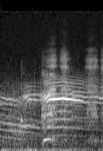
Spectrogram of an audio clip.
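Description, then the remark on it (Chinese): A flock of sheep bleat in a wavering chorus at a well where they are to drink water, several overlapping calls swelling louder in the middle before trailing off, with no one speaking. “让这些女孩子们羊群先喝水，因为是她们先到的。”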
